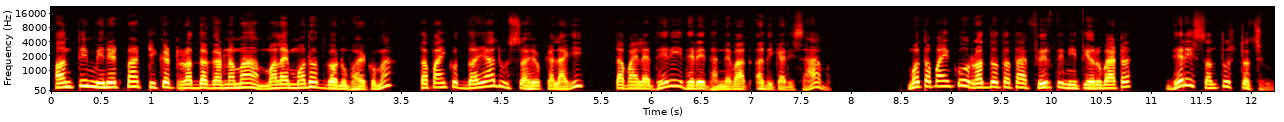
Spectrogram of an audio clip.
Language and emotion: Nepali, happy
